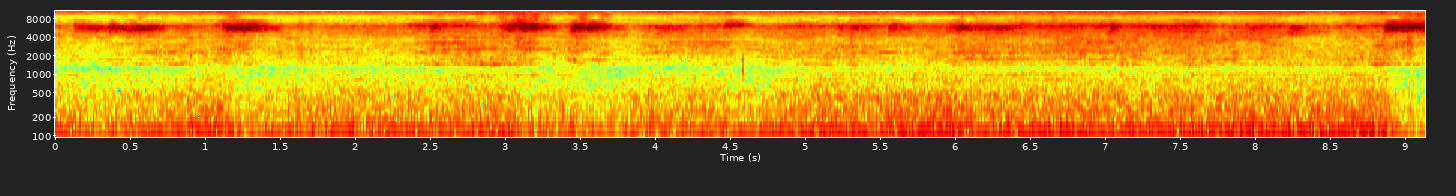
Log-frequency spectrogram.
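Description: A CP freight train's cars roll past with a steady low rumble. High-pitched wheel squeal comes and goes every second or so, typical of wheel flanges squealing on the curve.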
